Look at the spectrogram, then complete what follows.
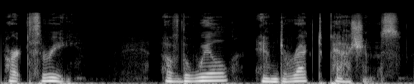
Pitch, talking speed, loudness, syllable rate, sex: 145 Hz, 115 wpm, -16 LUFS, 3.3 syllables/s, male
